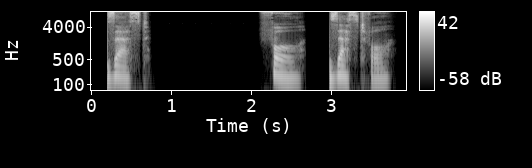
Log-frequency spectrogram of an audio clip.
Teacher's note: Stress zest and keep full clear.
